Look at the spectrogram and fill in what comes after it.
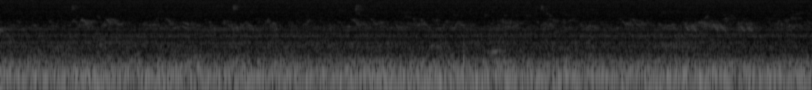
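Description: Birds calling in short, quick chirps scattered throughout, over a steady low rumble of background noise.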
